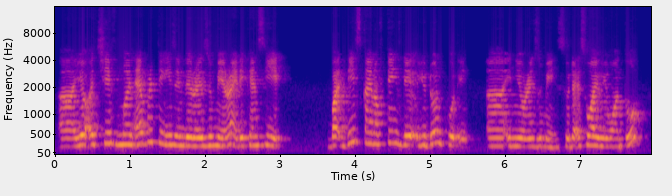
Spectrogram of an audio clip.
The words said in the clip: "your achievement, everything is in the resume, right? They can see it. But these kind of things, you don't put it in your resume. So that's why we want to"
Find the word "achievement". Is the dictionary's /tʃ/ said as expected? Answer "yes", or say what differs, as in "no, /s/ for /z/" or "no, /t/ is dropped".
yes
